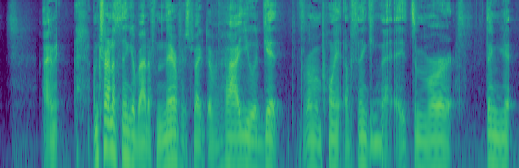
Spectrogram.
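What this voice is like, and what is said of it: Mumbling, unclear speech. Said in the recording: “talking like a mumble mouthed idiot”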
